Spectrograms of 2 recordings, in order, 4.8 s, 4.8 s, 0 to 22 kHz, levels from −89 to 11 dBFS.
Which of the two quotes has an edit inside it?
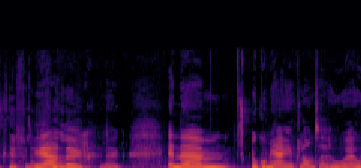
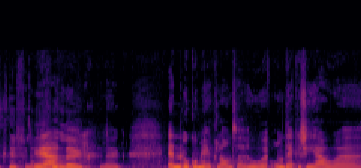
second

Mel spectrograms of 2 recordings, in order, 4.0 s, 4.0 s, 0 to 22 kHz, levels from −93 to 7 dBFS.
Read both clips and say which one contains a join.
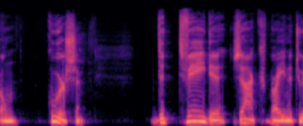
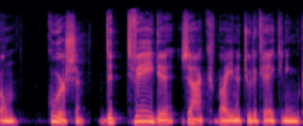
second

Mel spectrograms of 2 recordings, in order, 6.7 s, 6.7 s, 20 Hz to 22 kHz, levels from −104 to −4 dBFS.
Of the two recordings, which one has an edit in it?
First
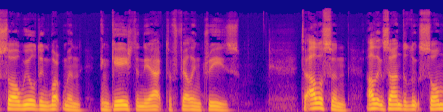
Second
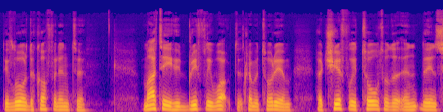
second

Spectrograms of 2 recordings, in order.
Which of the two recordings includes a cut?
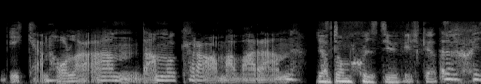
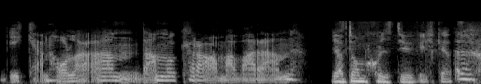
first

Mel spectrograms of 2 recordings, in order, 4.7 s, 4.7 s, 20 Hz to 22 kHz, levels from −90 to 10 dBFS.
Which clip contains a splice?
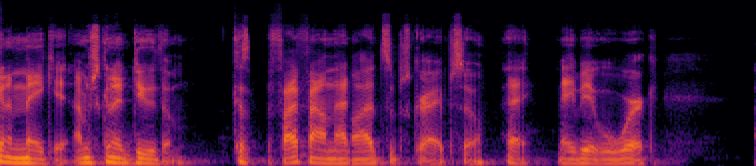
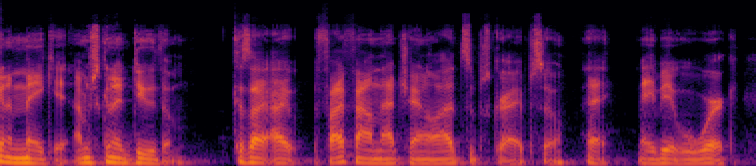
first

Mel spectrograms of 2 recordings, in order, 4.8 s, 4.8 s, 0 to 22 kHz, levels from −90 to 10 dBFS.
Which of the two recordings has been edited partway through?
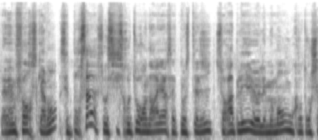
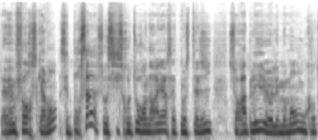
first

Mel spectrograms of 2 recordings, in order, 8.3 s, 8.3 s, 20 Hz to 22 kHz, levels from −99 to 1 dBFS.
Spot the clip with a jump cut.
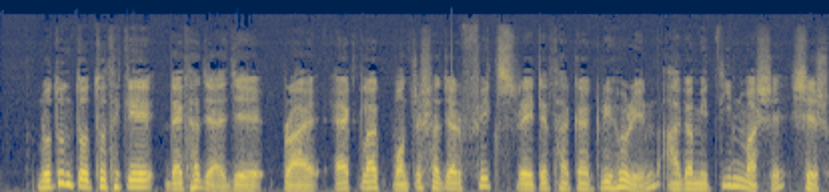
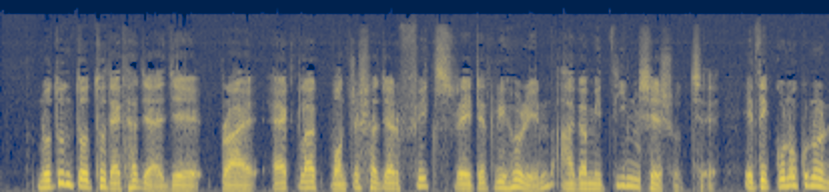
second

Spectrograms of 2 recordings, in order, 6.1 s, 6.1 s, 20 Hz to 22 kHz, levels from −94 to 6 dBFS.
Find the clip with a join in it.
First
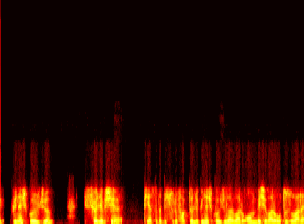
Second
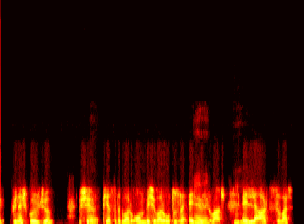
second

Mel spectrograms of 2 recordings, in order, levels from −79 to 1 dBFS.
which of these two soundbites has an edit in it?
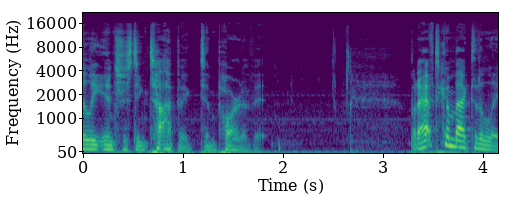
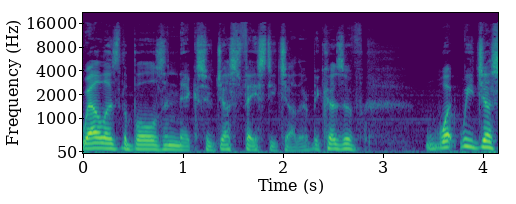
first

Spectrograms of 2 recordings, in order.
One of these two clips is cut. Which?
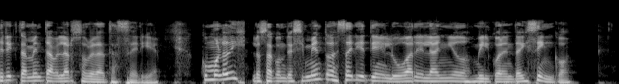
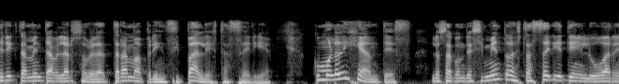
first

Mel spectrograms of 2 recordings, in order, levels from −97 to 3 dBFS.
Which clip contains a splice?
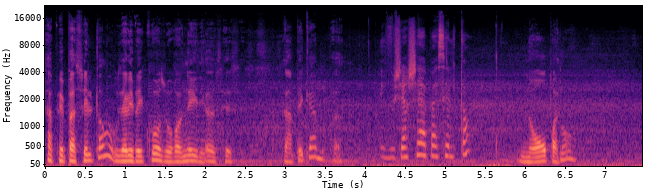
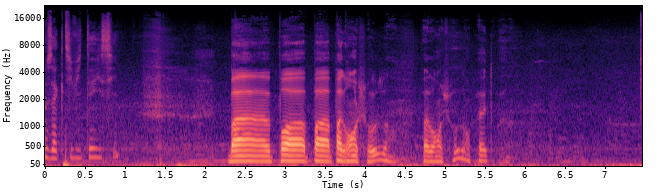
first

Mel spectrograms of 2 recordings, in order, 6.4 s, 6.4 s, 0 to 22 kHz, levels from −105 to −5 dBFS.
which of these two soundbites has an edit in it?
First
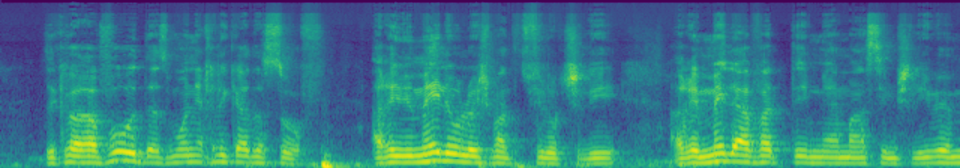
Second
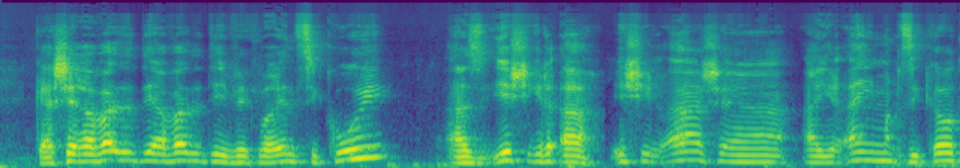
second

